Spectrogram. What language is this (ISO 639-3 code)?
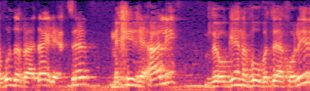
heb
